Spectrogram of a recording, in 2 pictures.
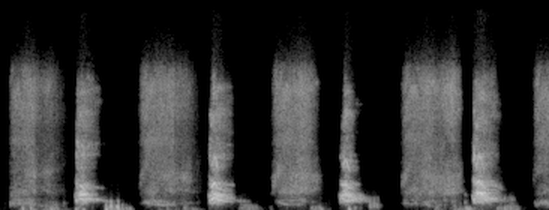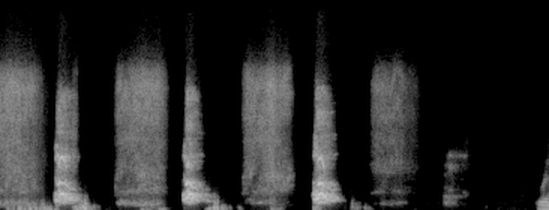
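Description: A yoga session in which a person breathes rhythmically, with about a dozen forceful exhalations through the mouth, each a short loud whoosh separated by brief pauses.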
